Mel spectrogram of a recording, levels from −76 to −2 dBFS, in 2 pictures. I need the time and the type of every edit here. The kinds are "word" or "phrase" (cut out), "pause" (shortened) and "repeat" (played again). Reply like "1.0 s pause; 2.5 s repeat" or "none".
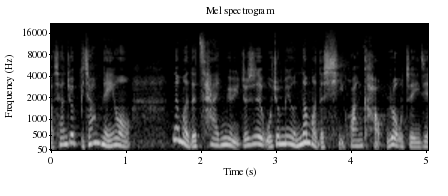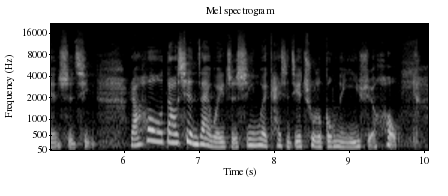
none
